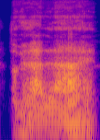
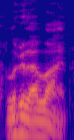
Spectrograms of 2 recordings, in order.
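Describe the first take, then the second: First: Deep voice. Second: Laughing lightly at himself. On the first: Pretend. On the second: Real, not acted. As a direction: chuckle through the words. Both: Admiring his fresh beard line.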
